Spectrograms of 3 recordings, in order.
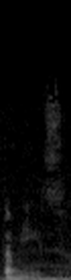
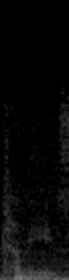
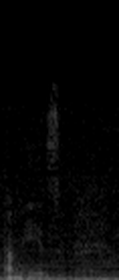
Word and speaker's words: Tamyeez: Better get the pronunciation right. It's Tamyeez, not Tamyeez. It's Tamyeez.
